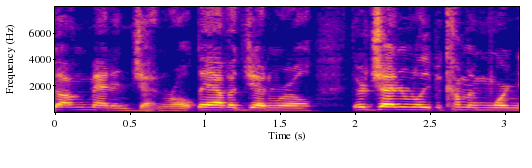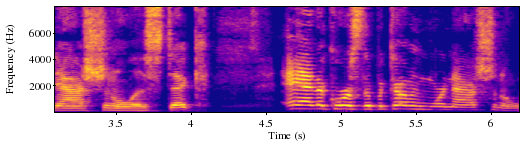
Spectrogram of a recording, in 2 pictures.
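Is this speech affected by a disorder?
No.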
